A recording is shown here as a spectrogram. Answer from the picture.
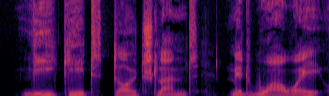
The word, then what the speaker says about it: Huawei: In der neuen Staffel geht es um den chinesischen Tech-Giganten Huawei, wie er eigentlich wirklich ausgesprochen ist, Huawei.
